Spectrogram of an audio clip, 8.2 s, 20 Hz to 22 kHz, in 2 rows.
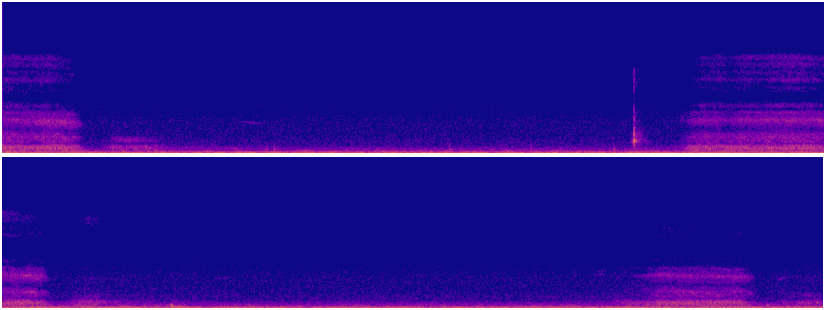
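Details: Senior fawn pug Maria, a 13-year-old female, recorded in Japan in September 2023, gives three short, rasping nasal snorts spread across the stretch, with a quiet tick between them and a constant low hum behind.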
